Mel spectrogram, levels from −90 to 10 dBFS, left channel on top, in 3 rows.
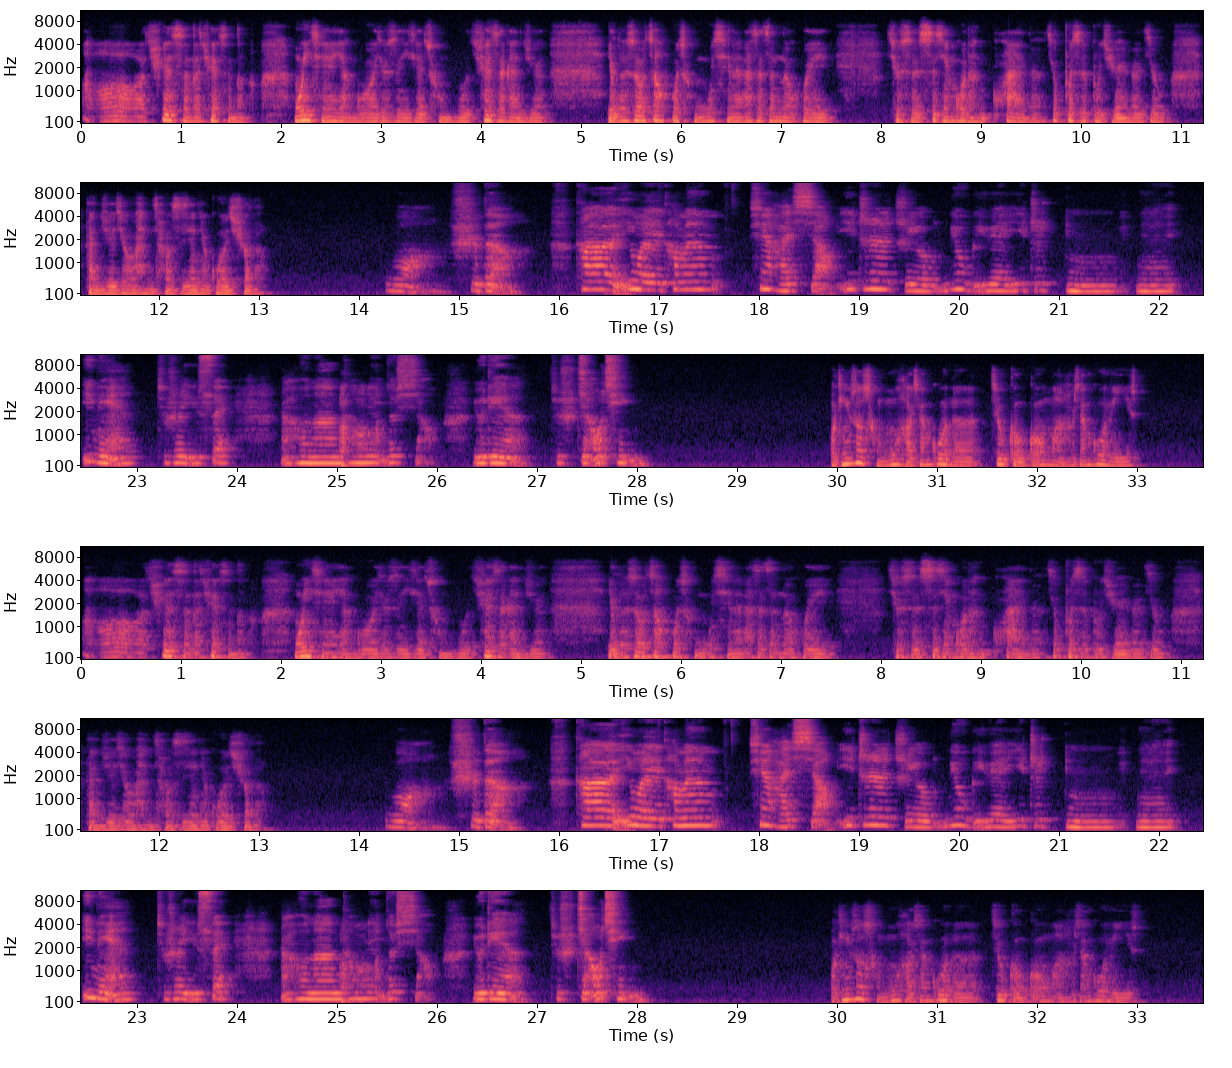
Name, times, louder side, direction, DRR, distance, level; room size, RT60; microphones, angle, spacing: voice 1, 0.0-13.1 16.5-16.7 25.0-25.4 29.9-33.0, left 4 dB, 45° left, 0.5 m, -25 dB
voice 2, 14.3-15.6 15.9-17.6 17.9-22.1 22.4-28.1, right 1 dB, 45° right, 1.0 m, -24 dB
4.5 x 2.9 x 2.3 m
head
